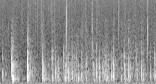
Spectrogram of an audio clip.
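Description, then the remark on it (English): Galloping hoofbeats of Lefty's horse ridden fast to take news to Greg's Corners, a rapid, uneven run of dull thuds and clops that keeps going for the whole stretch at moderate loudness, with no voices over it. “Lefty rode as fast as his horse could travel.”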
